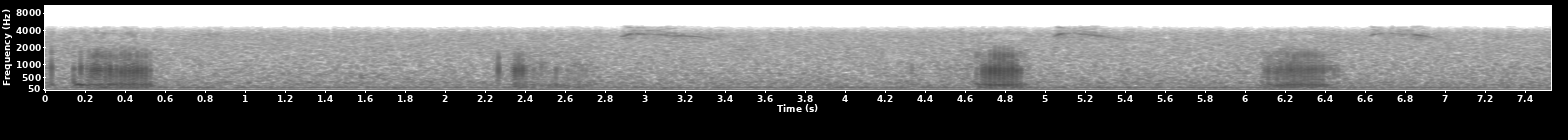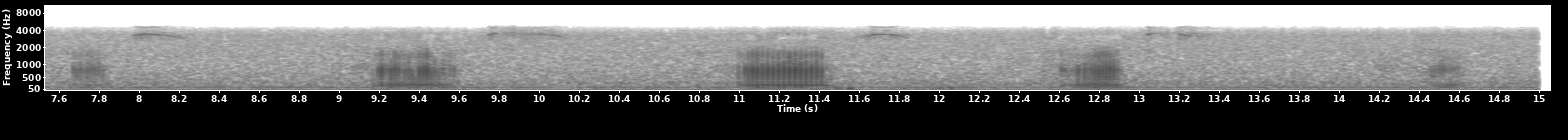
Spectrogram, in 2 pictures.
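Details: Sleeping dog snoring in a cartoon-like way: irregular snorting snores, about ten in fifteen seconds, some with a whistly squeak.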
